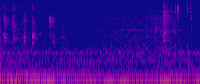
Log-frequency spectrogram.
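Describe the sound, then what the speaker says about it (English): Quick bursts of computer keyboard typing, clicking keys in short irregular clusters, near and fairly quiet over a low steady hum, with no talking. "you can just click once and begin typing"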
